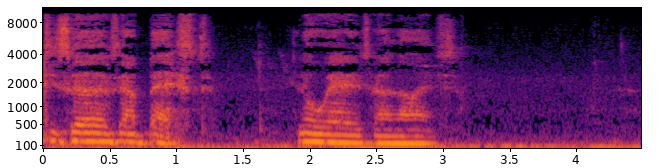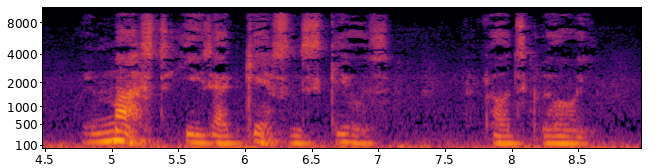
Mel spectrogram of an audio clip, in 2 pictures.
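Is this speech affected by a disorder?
Yes: throat cancer surgery, vocal injections; cancerous neck tumour, operations at Guy's, radiotherapy, one vocal cord half paralysed, deaf one ear, BAHA hearing aid; whispered after surgery, two or three words per breath, injections now allow full sentences.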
